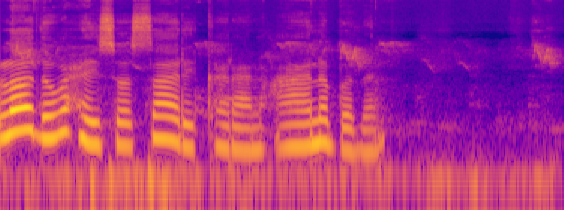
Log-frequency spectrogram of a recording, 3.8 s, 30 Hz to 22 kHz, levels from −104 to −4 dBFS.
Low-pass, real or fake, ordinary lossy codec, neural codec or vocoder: none; real; none; none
